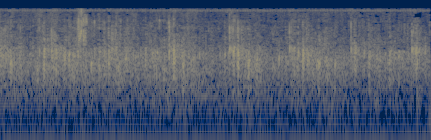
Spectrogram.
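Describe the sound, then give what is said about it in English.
A church audience at a morning service claps steadily to thank the Lord, a dense, continuous patter of many hands at moderate volume with no voices over it. “Somebody ought to clap their hands and thank the Lord for it this morning.”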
